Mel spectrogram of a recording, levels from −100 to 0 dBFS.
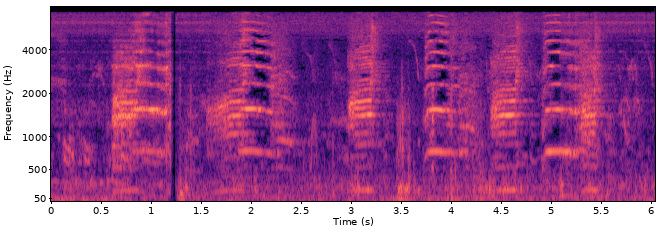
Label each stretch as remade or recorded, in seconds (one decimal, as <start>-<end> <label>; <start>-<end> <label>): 0.0-1.6 remade; 1.6-5.1 recorded; 5.1-6.0 remade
